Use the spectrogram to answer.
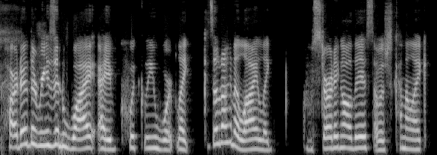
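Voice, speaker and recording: A woman's voice: on the high side, fairly quick, no echo. A woman chatting casually with friends in a candid, conversational way. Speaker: co-host reading horror stories in a group.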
